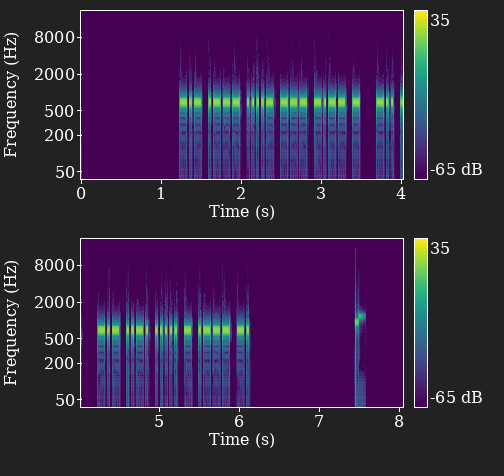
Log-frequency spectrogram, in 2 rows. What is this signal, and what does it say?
Morse code, heard as a keyed tone, about 37 wpm, 700 Hz. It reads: KJ4OYT DE KF5TJN
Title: USA Callsign DE Callsign - 6 Characters - 40wpm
